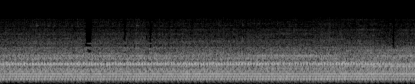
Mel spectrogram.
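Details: Peugeot 104 GLS on stands, engine running with front wheels turning: steady, even whining hum, occurring only with the right wheel, not the left; wheel bearing has no play, no binding or jerks, source unknown.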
